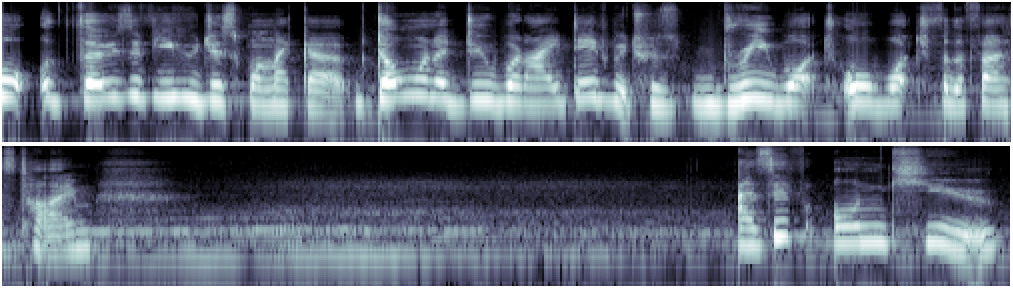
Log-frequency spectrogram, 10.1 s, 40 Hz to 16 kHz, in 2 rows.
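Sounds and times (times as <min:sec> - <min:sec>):
speech: 0:00.0 - 0:05.8, 0:08.7 - 0:10.0
loud fast cars zooming past outside: 0:03.8 - 0:10.0.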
